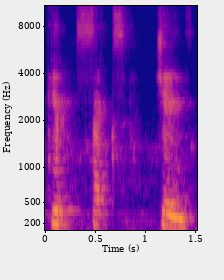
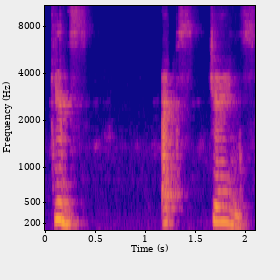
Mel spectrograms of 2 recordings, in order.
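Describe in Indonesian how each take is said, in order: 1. Bunyi s menyambung kata berikutnya, sex. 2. Bunyi s menyambung kata pertama, kids. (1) "Bisa saja nanti konsumer membacanya" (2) "saya kasih contoh ya"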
